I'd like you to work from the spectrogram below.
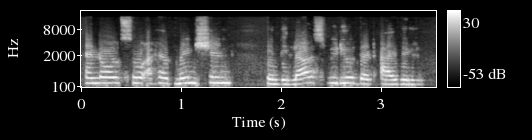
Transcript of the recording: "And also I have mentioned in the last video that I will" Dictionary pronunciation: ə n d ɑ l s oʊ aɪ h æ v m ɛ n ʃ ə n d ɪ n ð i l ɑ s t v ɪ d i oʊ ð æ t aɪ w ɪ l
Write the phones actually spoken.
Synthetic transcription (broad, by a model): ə n d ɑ l s oʊ aɪ h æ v m ɛ n ʃ ə n d ɪ n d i l ɑ s t v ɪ d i oʊ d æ t aɪ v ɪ l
